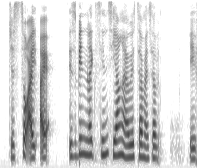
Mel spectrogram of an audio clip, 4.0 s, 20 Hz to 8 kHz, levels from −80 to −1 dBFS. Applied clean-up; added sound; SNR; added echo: none; none; none; none.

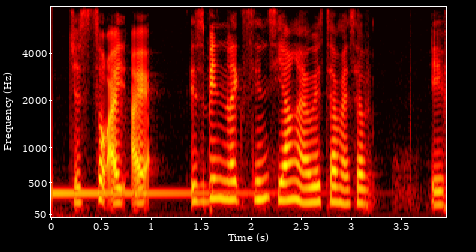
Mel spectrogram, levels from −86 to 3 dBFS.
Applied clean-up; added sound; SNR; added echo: none; Keyboard (musical); 13 dB; none.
